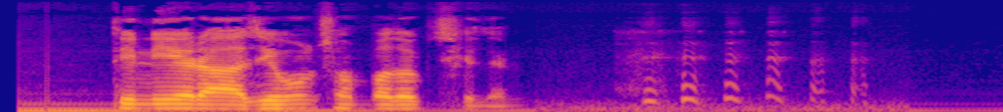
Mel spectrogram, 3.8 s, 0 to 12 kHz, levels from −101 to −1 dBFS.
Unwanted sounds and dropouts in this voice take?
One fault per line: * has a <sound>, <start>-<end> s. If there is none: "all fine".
* has a laugh, 2.3-3.3 s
